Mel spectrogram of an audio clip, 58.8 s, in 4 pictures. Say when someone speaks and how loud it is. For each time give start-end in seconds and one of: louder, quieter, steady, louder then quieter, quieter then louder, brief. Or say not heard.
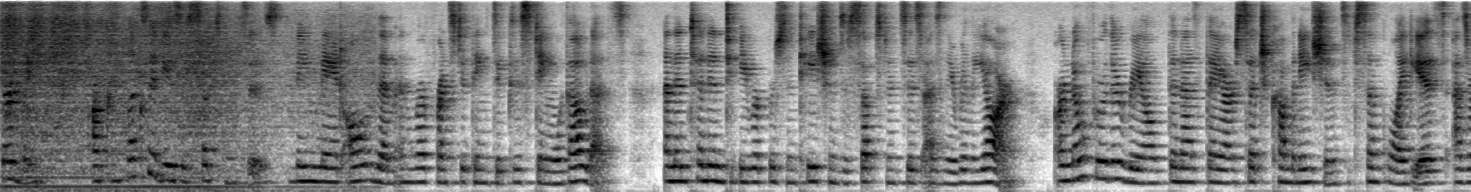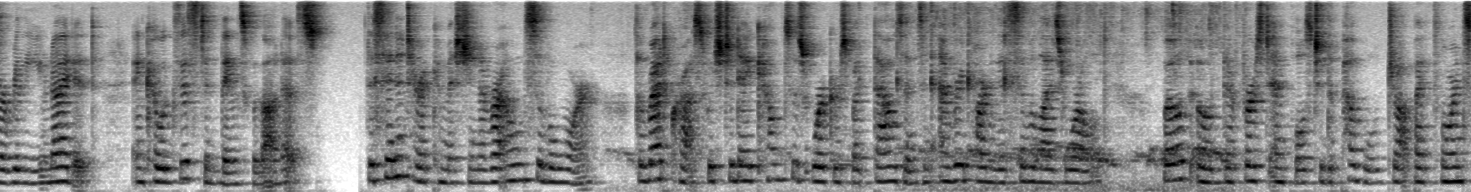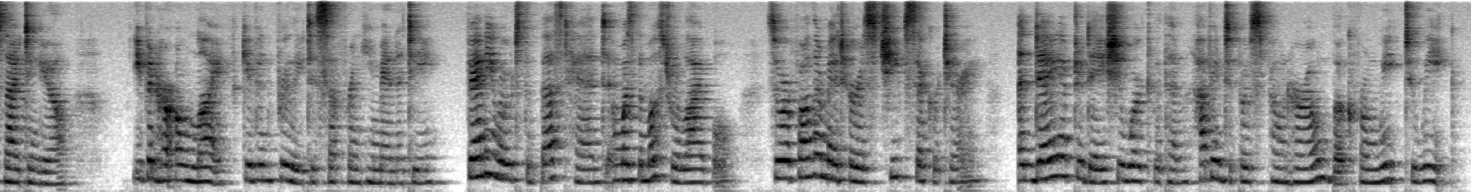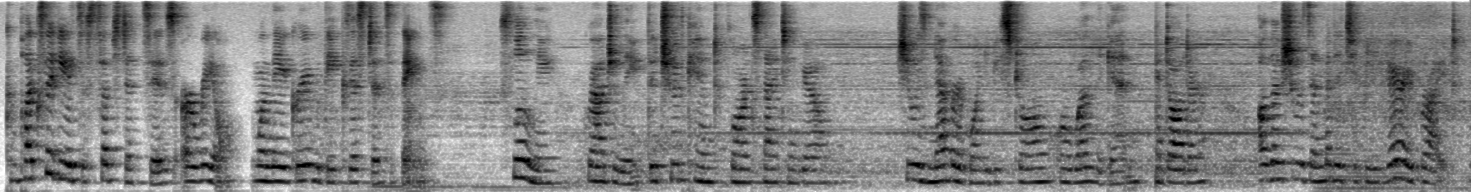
0.0-58.7 steady.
